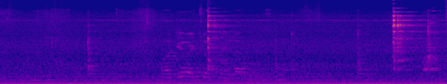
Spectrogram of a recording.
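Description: Light metallic clinks of metal parts being handled, sharper and ringing near the end, over a steady low hum.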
